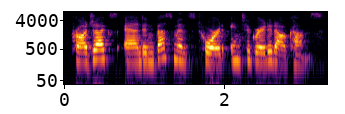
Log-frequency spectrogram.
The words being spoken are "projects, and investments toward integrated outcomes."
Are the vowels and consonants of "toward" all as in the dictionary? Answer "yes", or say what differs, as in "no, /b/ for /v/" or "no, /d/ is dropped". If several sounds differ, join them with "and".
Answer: yes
